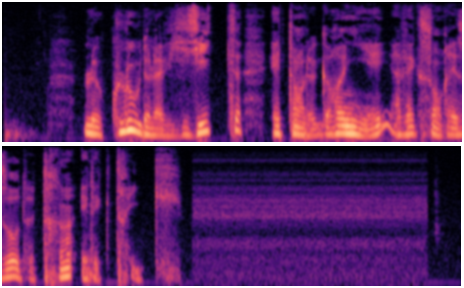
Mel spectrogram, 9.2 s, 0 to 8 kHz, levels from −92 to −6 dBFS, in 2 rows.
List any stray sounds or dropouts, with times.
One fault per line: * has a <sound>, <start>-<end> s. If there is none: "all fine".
all fine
